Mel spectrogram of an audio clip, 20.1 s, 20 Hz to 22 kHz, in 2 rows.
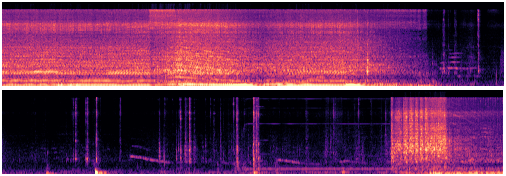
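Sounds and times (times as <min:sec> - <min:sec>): car engine cranking and starting: 0:00.0 - 0:08.8, 0:17.2 - 0:20.0.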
